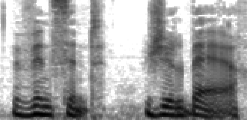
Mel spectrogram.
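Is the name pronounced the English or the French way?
English. The name is pronounced the English way.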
